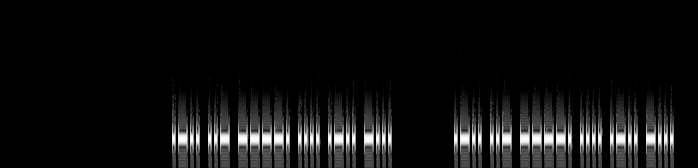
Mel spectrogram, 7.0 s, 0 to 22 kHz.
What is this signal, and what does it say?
Morse code, heard as a keyed tone, about 40 wpm, 700 Hz. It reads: LU9HLB LU9HLB
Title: DXCC-100 Call Signs - 6 Characters - Repeated 2x - 40wpm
